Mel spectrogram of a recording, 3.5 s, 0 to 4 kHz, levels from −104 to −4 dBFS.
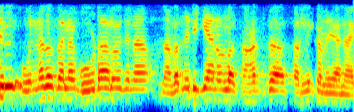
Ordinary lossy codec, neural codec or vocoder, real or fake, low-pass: AAC, 24 kbps; autoencoder, 48 kHz, 128 numbers a frame, DAC-VAE, trained on Japanese speech; fake; 3.6 kHz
